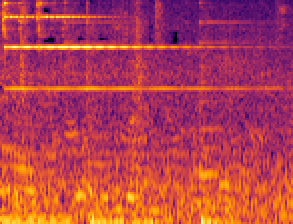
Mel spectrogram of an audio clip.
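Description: A bright bell-like chime struck once at the start, ringing out for about a second and a half, over background music with a steady bass beat.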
